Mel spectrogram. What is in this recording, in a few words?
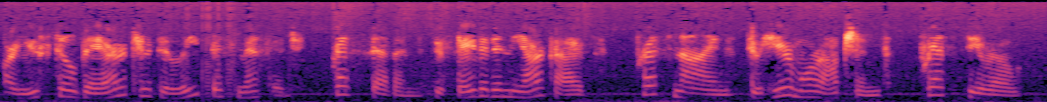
are you still there voicemail, FEMALE SPOKEN WORD; FEMALE MISC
